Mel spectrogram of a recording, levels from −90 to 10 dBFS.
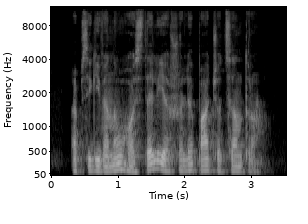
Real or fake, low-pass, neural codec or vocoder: real; 10.8 kHz; none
